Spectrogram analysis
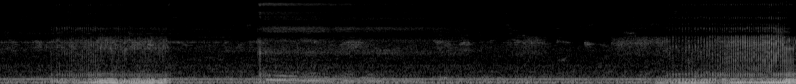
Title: snoring fat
